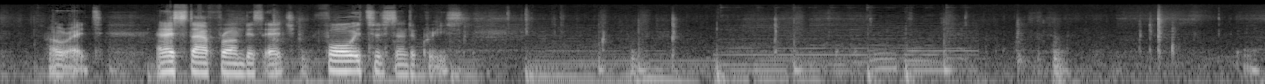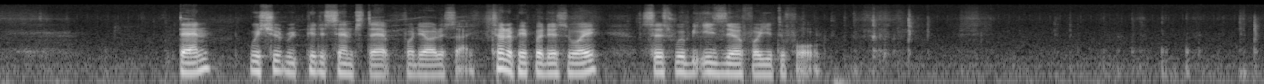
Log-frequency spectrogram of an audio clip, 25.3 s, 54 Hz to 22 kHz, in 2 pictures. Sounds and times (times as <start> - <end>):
Speech: 0.4 - 4.7, 14.4 - 20.9.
